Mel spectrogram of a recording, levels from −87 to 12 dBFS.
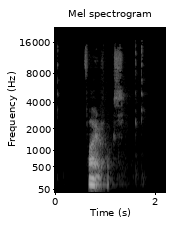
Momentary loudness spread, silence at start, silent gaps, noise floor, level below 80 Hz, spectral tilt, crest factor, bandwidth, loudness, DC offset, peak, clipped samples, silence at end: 23 LU; 0.6 s; none; -83 dBFS; -70 dBFS; -6 dB/octave; 22 dB; 16 kHz; -31 LUFS; under 0.1%; -12 dBFS; under 0.1%; 0.9 s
